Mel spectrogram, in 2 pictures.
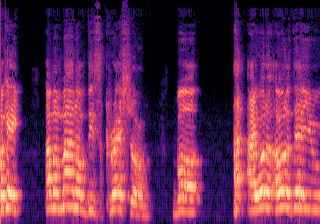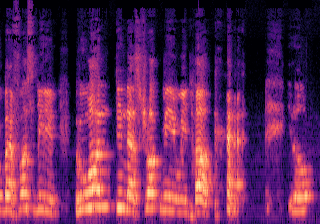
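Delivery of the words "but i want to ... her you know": happy laughter bubbling through words, one word drawn out. Telling about a first meeting with a woman in music, laughing while talking. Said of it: "I don't know why I'm laughing like this".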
